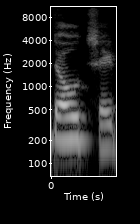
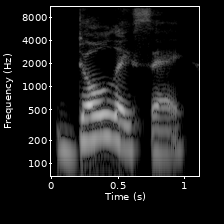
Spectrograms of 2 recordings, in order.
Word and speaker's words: Dolce: I'm your host Dolce, pronounced dol-e-say, like sweet softness whispered in French.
